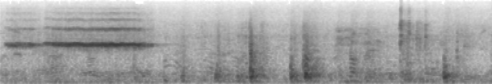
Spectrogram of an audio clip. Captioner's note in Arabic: صافرة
